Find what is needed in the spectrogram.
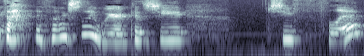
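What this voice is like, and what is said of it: Usual voice. Nothing is said of it.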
